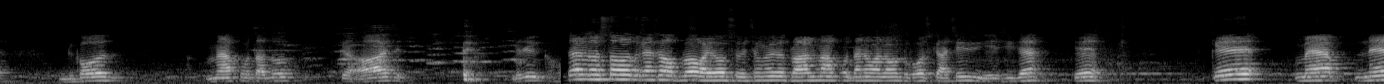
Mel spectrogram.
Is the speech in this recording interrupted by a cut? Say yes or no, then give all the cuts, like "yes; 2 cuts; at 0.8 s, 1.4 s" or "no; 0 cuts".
yes; 1 cut; at 5.6 s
